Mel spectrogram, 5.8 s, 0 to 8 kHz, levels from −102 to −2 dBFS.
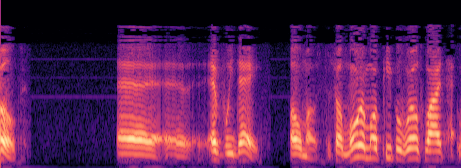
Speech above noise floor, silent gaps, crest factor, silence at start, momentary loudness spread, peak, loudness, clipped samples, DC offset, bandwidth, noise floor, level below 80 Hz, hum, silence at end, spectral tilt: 55 dB; none; 18 dB; 0 s; 13 LU; 0 dBFS; -18 LUFS; under 0.1%; under 0.1%; 5.2 kHz; -72 dBFS; -82 dBFS; none; 0 s; -10 dB/octave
